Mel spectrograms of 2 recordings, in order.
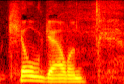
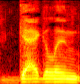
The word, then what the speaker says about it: Gilgallon: in fact i've been my name gets butchered gagalin gogolin gilligan gal-golian gilgallian gill first name gallon last name you know uh but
